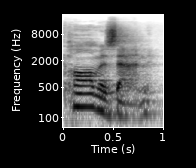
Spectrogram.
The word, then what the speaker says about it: parmesan: partisan or for example the word parmesan it's parmesan but americans don't pronounce it the same way that is absolutely right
